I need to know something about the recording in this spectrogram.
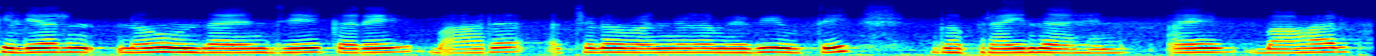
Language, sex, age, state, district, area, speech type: Sindhi, female, 18-30, Gujarat, Surat, urban, spontaneous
